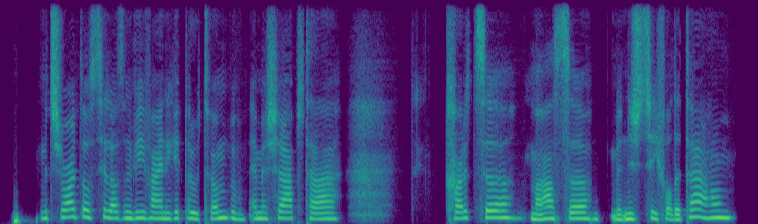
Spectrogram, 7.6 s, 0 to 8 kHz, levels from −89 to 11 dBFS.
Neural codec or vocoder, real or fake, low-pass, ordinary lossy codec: codec, 16 kHz, 0.8 kbps, ZipCodec; fake; none; none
